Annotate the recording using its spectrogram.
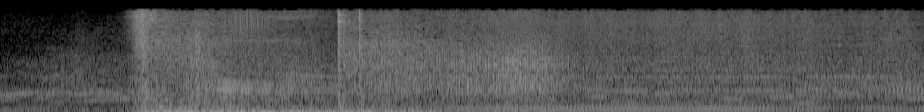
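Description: A car engine revs loudly nearby.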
